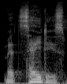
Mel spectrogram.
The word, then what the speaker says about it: Mercedes: This is Mercedes-Benz, which is not pronounced Mercedes-Benz. – It's Mercedes. – Benz. – Mercedes. – Mercedes Benz. – I'm not even saying it right.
